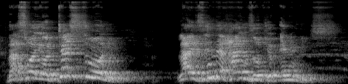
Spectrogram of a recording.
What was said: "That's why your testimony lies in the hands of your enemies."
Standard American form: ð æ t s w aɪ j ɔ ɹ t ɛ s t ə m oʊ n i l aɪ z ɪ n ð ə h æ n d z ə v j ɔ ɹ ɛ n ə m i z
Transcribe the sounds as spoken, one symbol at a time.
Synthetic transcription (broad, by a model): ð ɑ t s w aɪ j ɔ t ɛ s t ə m oʊ n i l aɪ z ɪ n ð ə h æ n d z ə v j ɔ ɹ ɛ n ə m i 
